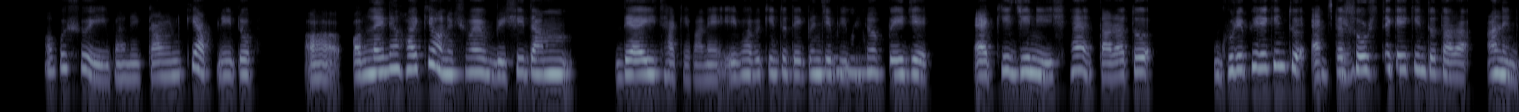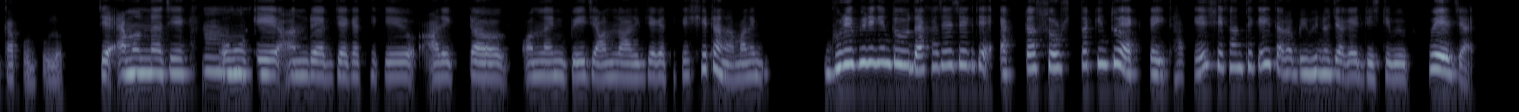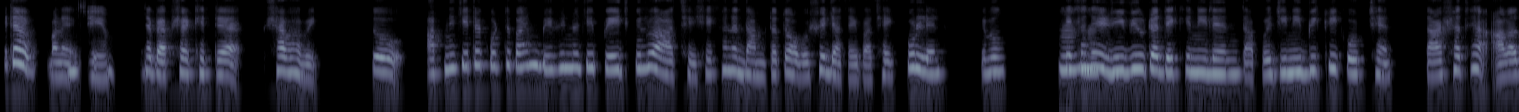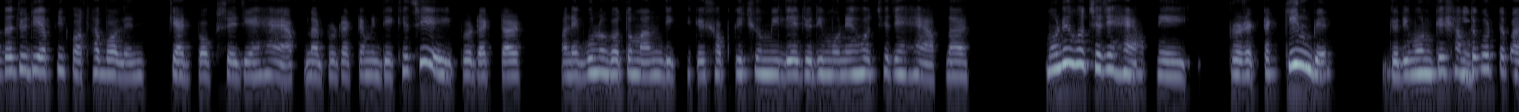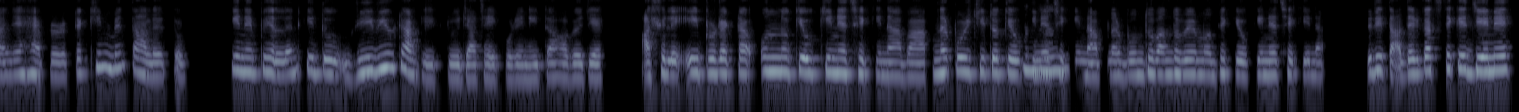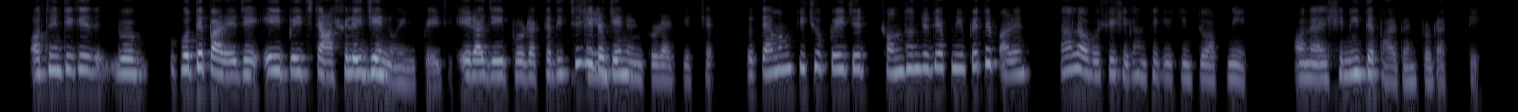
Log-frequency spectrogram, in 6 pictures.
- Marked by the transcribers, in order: in English: "distribute"; tapping; in English: "authentic"; in English: "genuine"; in English: "genuine"; "প্রোডাক্ট" said as "প্রোডাক"
- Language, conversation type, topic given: Bengali, advice, বাজেটের মধ্যে ভালো জিনিস পাওয়া কঠিন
